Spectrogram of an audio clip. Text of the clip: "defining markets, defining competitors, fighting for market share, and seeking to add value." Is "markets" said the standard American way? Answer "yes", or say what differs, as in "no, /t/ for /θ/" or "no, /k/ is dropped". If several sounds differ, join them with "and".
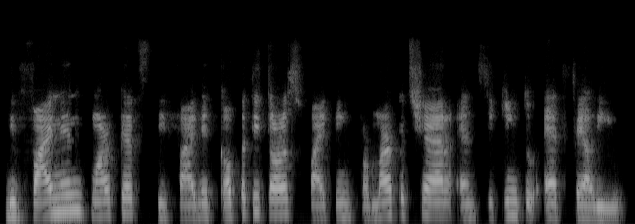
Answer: yes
